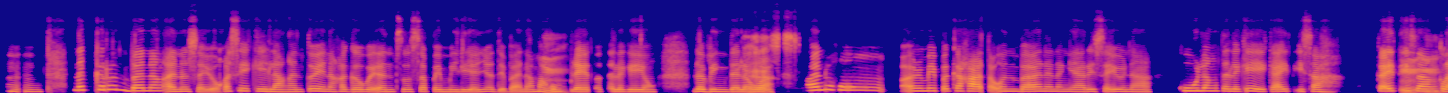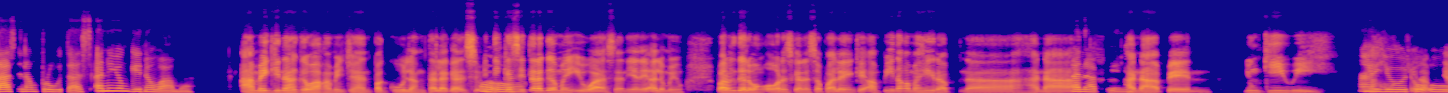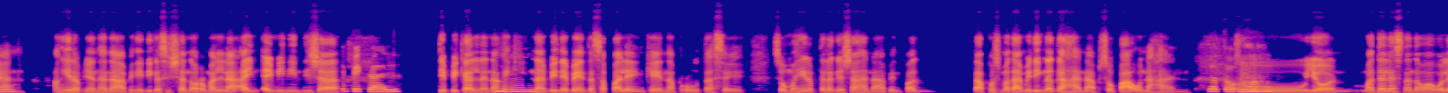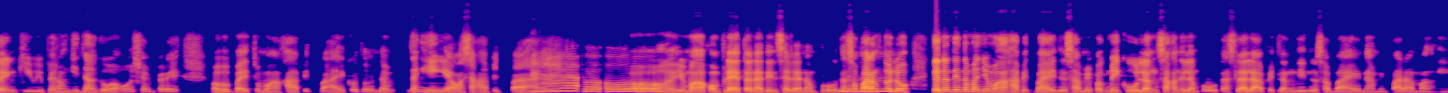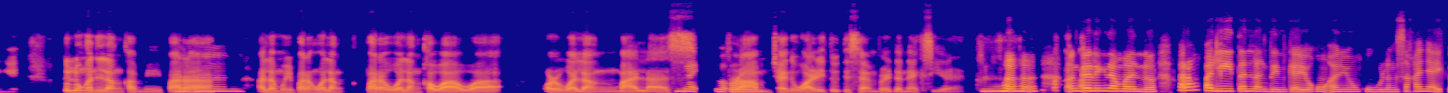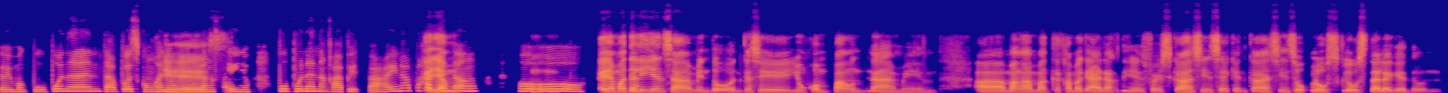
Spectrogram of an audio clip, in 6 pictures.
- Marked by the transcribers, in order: gasp; gasp; laugh; laugh; in English: "First cousin, second cousin, so, close close"
- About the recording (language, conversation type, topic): Filipino, podcast, Ano ang karaniwan ninyong ginagawa tuwing Noche Buena o Media Noche?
